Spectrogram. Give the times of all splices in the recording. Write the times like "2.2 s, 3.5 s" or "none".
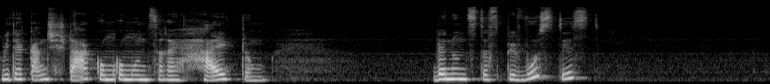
1.1 s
